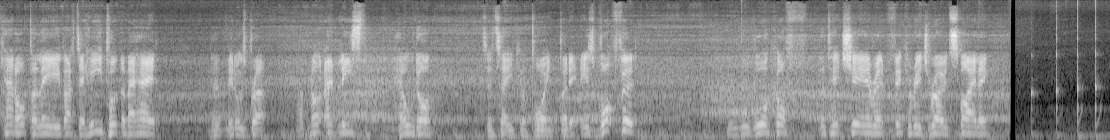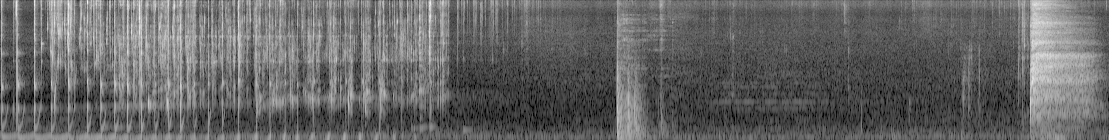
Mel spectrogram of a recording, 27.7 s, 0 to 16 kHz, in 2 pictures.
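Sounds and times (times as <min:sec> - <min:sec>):
speech: 0:00.0 - 0:08.1, 0:09.1 - 0:12.5
breathy rush: 0:00.0 - 0:12.6
drink glugging into a glass: 0:12.9 - 0:20.5.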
